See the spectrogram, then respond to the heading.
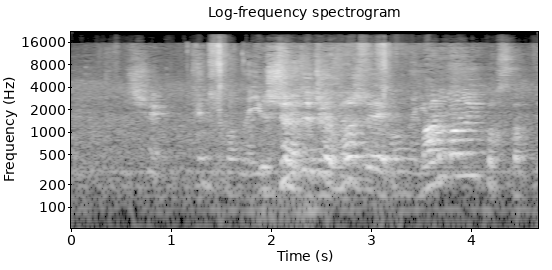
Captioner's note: laughs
